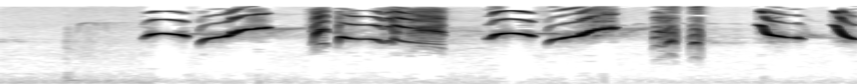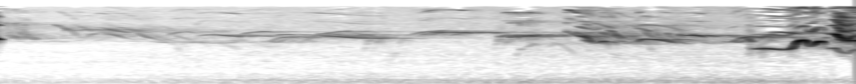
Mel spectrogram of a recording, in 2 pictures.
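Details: Oriental magpie-robin calling wild birds with a series of loud looping whistles and buzzy notes, followed by softer, quieter warbling and a final sharp upslurred whistle.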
